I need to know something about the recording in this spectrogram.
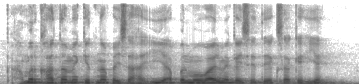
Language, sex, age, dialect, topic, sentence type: Magahi, male, 25-30, Southern, banking, question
